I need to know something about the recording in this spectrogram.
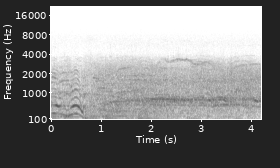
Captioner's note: cheers and applause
